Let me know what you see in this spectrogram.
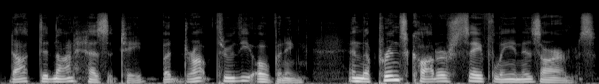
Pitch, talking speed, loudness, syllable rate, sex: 125 Hz, 180 wpm, -19 LUFS, 5.0 syllables/s, male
